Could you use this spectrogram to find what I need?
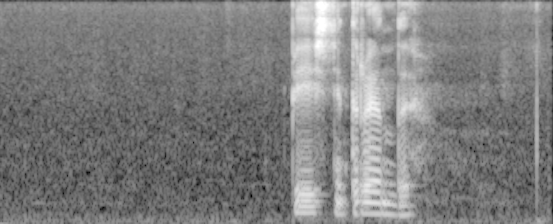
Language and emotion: Russian, neutral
